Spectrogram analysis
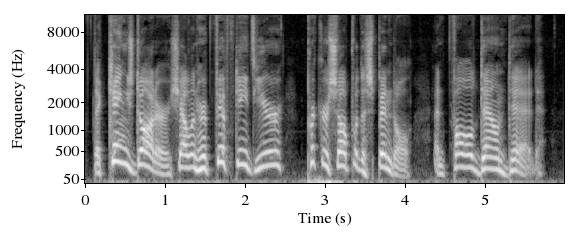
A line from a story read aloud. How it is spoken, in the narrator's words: She wished to avenge herself for not having been invited, she cried with a loud voice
